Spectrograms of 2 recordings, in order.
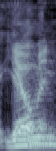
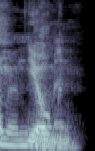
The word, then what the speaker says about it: Yeoman: Yeoman Kelly Chambers. – Yeoman.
